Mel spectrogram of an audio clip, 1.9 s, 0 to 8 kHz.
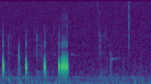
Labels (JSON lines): {"label": "biophony, knock croak", "recorder": "SoundTrap 300"}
